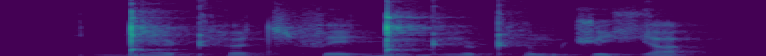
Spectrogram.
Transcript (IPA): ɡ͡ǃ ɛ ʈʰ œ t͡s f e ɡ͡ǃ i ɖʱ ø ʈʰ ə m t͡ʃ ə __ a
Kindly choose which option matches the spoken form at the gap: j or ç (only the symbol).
ç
